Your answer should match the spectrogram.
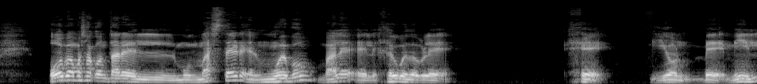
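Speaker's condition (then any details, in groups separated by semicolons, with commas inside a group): No condition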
